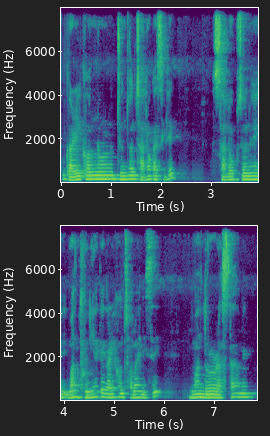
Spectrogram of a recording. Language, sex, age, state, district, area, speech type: Assamese, male, 18-30, Assam, Nagaon, rural, spontaneous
